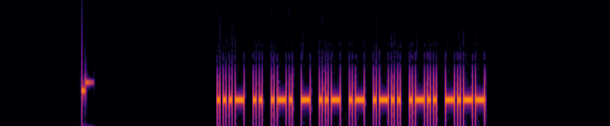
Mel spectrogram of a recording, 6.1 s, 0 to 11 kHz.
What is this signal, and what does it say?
Morse code, heard as a keyed tone, about 40 wpm, 700 Hz. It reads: VIRTUALLY
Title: LY Suffix - Top 100 Words with Base Words 40wpm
